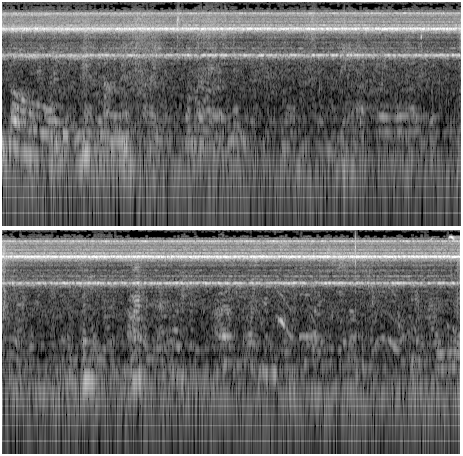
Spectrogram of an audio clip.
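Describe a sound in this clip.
A monkey chews and munches on food.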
